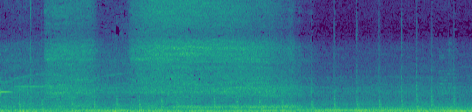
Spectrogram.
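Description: Ford Fiesta engine idling with the cabin AC blower fan running: a low engine rumble under a rush of air. The air hiss grows louder about a second in and eases off again about six seconds in.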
